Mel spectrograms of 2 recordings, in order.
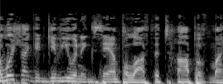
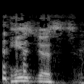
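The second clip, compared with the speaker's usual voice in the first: ordinary talk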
